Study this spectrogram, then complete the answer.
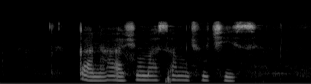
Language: Venda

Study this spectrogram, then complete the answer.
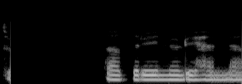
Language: Icelandic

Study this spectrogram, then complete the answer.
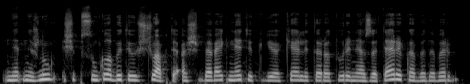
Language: Lithuanian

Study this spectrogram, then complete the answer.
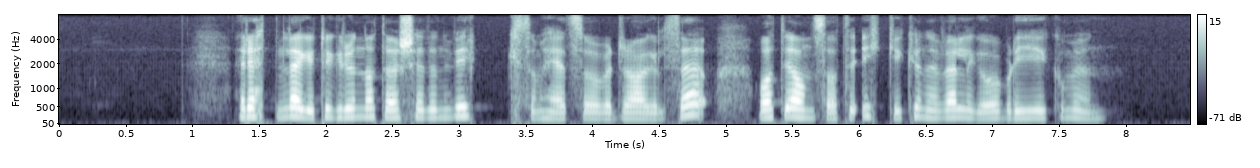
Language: Norwegian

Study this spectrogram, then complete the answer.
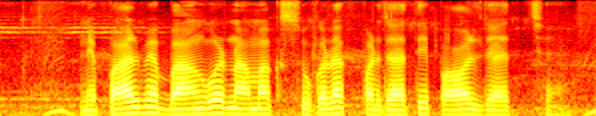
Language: Maithili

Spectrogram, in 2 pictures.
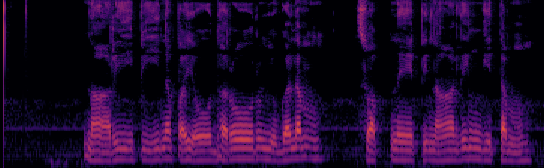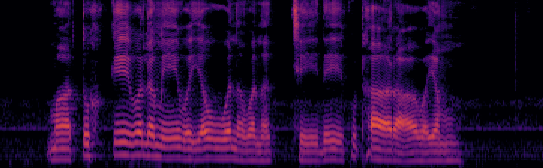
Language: Sanskrit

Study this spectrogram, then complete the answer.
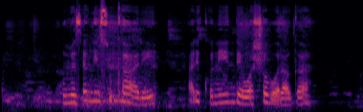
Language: Kinyarwanda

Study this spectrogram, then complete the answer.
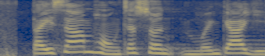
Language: Cantonese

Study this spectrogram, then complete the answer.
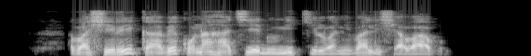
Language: Taita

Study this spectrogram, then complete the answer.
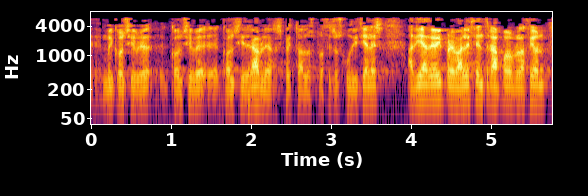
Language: Spanish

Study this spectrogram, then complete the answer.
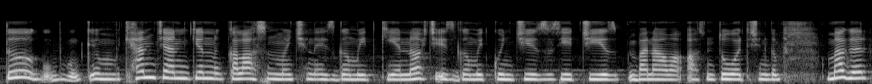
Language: Kashmiri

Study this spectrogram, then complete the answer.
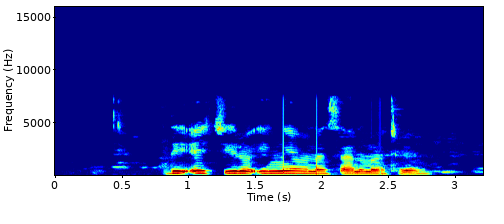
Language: Luo (Kenya and Tanzania)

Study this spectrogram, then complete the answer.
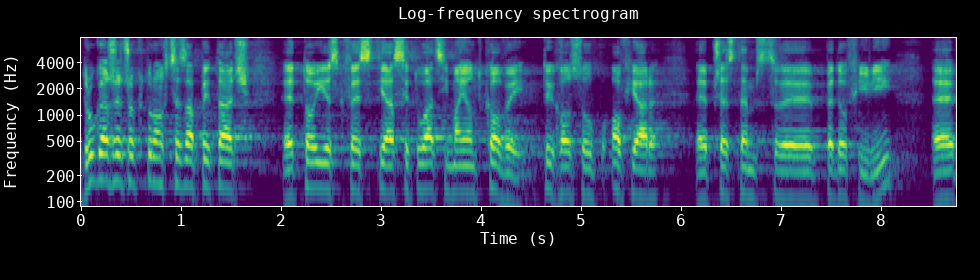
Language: Polish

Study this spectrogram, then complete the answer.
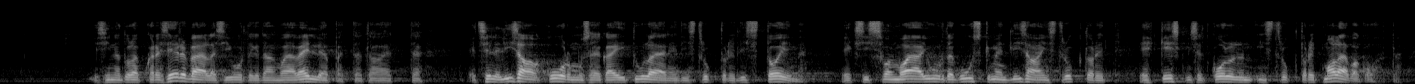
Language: Estonian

